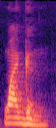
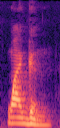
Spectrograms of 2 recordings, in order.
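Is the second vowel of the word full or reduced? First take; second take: reduced; reduced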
